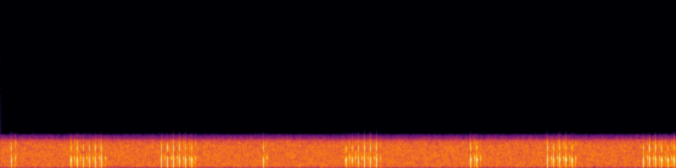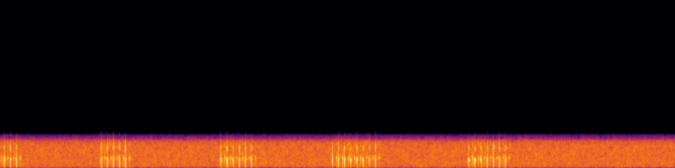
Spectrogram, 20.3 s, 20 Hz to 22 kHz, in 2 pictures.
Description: Pulse dialling, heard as clicks on a phone line, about 11 pulses a second, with phone line noise. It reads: 1 6 6 1 6 2 5 9 5 6 8 7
